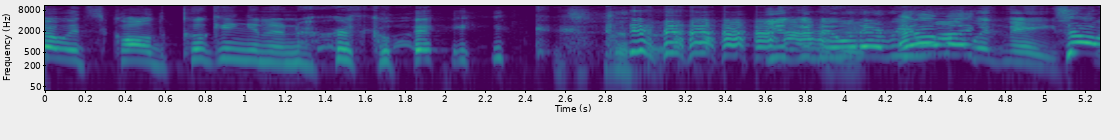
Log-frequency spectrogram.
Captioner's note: laughs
